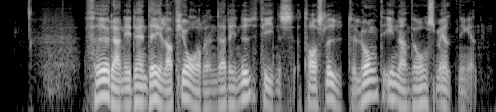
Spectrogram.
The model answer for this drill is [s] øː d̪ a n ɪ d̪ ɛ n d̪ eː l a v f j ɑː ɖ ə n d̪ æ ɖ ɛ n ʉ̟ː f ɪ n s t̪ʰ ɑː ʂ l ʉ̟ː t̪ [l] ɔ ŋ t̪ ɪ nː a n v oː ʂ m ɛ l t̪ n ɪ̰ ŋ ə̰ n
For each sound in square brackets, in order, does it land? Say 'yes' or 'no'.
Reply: no, yes

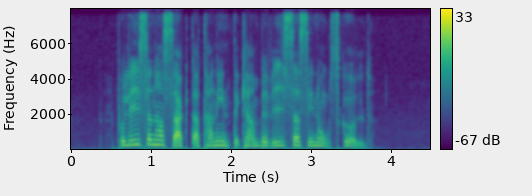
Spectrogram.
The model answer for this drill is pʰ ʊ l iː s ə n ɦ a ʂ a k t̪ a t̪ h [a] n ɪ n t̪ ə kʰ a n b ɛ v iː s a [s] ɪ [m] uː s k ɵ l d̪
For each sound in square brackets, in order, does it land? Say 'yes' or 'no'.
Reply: yes, yes, no

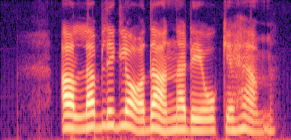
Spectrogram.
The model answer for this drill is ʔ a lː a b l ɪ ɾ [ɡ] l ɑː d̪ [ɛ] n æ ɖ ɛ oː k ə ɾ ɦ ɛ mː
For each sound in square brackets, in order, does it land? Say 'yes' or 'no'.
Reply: yes, no

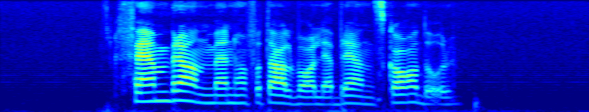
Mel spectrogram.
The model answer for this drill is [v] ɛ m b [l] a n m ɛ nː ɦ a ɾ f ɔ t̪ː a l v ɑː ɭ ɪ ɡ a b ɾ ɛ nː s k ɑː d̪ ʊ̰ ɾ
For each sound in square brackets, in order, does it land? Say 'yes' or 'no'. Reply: no, no

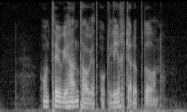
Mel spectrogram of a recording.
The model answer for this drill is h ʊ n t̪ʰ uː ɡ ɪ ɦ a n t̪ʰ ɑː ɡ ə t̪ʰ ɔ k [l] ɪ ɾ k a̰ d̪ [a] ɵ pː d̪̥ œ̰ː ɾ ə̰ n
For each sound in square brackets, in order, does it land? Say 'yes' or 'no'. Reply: yes, no

